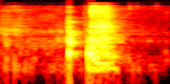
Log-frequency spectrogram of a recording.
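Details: Single sneeze: a quick in-breath catch followed by one forceful, noisy burst.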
